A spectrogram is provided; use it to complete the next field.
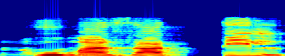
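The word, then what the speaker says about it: هُمَزَةٍ: হুমাজা কুল্লি হুমাজাতিল লুমাজা দেখেন হুমাজাতিল তখন কিন্তু তিল পড়ছি তা পড়ছি কিন্তু লুমাজা এখানে এসে কিন্তু হা পড়ছি কারণ কি এটা তো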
